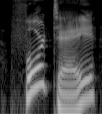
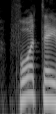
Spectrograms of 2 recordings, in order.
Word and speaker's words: forte: The French would write the word leot and would rhyme it with the English word for fo r.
